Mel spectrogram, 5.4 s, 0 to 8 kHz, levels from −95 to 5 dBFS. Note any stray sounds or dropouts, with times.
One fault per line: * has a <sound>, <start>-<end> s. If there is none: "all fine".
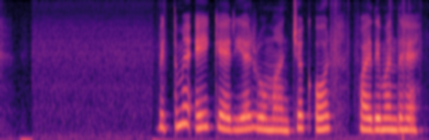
all fine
